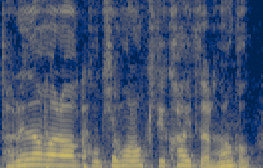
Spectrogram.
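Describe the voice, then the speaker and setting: A woman painter telling stories as a guest in a casual interview, lively and laughing, acting out other people's lines. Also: fairly high pitch, very fast, slight background noise. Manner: lively, acts out quotes in other voices, laughs often.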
